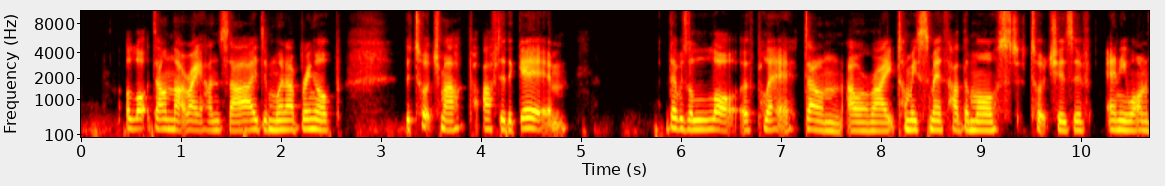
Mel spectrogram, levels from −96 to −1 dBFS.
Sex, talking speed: female, 190 wpm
